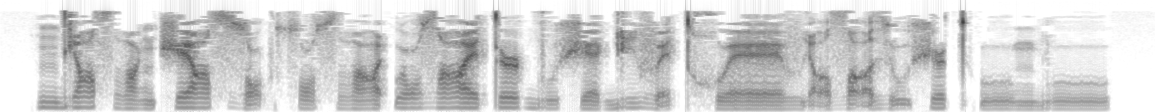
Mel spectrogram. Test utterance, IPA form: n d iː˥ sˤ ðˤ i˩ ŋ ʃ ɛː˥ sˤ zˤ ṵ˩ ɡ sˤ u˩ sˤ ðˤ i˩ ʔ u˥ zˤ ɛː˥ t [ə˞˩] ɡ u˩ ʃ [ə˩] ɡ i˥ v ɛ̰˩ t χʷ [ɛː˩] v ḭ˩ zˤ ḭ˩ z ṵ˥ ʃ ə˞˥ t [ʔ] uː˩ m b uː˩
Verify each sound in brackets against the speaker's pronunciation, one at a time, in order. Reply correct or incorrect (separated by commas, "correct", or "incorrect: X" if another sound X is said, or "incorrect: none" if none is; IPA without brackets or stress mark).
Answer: incorrect: ə˞˥, incorrect: ɛ˩, correct, correct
